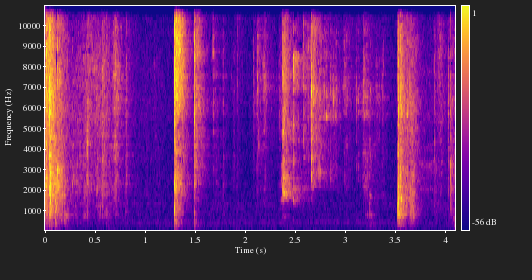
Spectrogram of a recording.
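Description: Eggshells being cracked and handled over a mixing bowl: a few short, sharp cracks and clicks about a second apart.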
